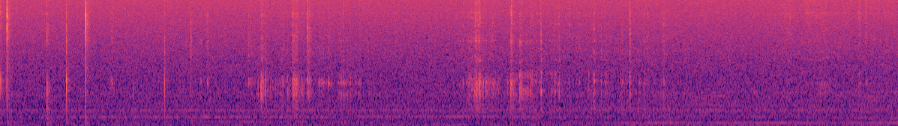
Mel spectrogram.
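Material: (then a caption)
Rusted metal. A fingertip taps and scratches the corroded metal screw lid on top of a small cobalt blue glass jar that is rusted shut. Sharp, dry clicks come first, followed by soft, gritty scratching bursts over a low steady hum, all at a quiet level.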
